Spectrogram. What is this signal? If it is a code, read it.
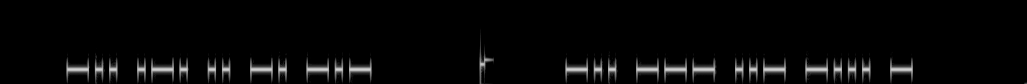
Morse code, heard as a keyed tone, about 17 wpm, 700 Hz. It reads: DRINK DOUBT
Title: Sentences from Top 1500 Words - New Word Drill Alt - 17wpm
